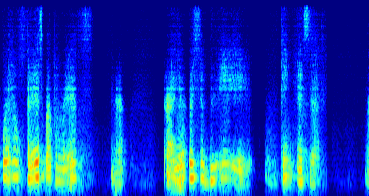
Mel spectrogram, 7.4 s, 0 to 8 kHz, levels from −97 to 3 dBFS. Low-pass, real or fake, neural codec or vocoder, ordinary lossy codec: 7.2 kHz; fake; codec, 44.1 kHz, 0.9 kbps, DAC; none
